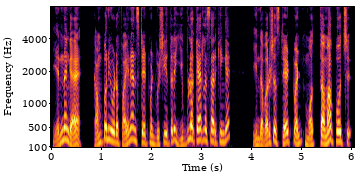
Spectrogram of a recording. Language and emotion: Tamil, angry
